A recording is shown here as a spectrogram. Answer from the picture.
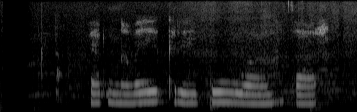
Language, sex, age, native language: Icelandic, male, 10, Icelandic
